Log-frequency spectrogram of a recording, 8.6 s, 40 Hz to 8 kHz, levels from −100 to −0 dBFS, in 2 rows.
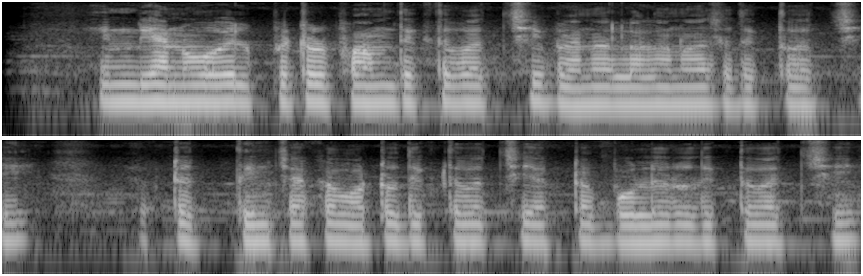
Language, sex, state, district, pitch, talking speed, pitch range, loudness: Bengali, male, West Bengal, Malda, 145 Hz, 145 wpm, 140-150 Hz, -30 LUFS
